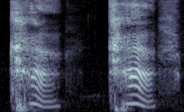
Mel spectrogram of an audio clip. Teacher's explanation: А на к мы добавляем придыхание.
